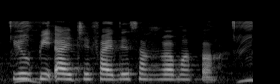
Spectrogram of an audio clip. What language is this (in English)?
Marathi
